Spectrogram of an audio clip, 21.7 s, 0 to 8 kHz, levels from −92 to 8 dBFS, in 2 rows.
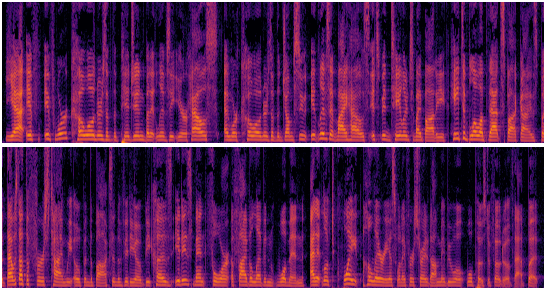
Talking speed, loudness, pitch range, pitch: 220 wpm, -25 LUFS, 185-220 Hz, 200 Hz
